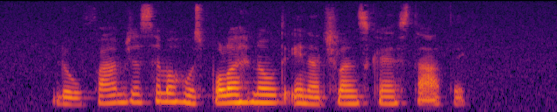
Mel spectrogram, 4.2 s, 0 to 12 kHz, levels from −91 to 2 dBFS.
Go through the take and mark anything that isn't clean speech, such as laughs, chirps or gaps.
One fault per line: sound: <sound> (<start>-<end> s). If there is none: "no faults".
no faults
